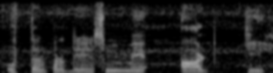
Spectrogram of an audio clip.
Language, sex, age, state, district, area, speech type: Urdu, male, 18-30, Uttar Pradesh, Lucknow, urban, spontaneous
